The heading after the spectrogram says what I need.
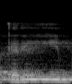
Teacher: کریم کاف را یا میم سب باریک پڑھے جانے والے حروف ہیں ، میم میں اظہار شفوی ہوگا، کریم لمبا کریں گے را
